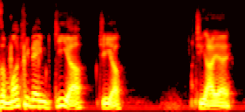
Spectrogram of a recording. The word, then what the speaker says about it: Gia: G-I-A. How do you say that? Ja. Gia. Gia. Thank you.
